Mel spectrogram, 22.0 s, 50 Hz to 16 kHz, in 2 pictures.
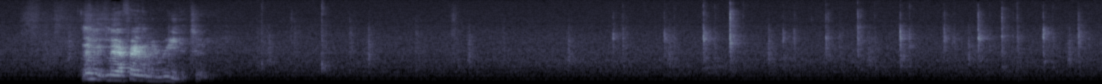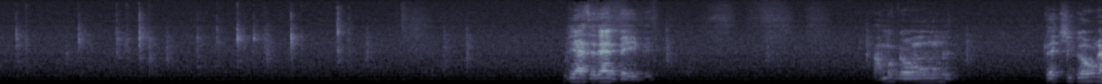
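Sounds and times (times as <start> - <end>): typing on keys: 6.1 - 14.8.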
